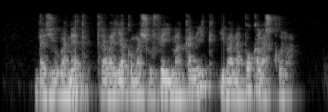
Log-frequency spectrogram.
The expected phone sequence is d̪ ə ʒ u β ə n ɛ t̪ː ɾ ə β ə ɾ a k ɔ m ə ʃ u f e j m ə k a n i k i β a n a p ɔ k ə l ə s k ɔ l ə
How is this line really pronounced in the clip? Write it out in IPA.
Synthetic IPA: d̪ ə ʒ u β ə n ɛ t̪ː ɾ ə β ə ʎ a k ɔ m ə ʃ u f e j m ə k a n i k i β a n a p ɔ k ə l ə s k ɔ l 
